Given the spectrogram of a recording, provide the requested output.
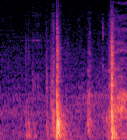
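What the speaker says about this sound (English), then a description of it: "Then door closing sound" The door of a first-generation MINI Aceman compact car shuts with a soft muffled thud, followed by a second lighter clunk about half a second later, close and fairly quiet.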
